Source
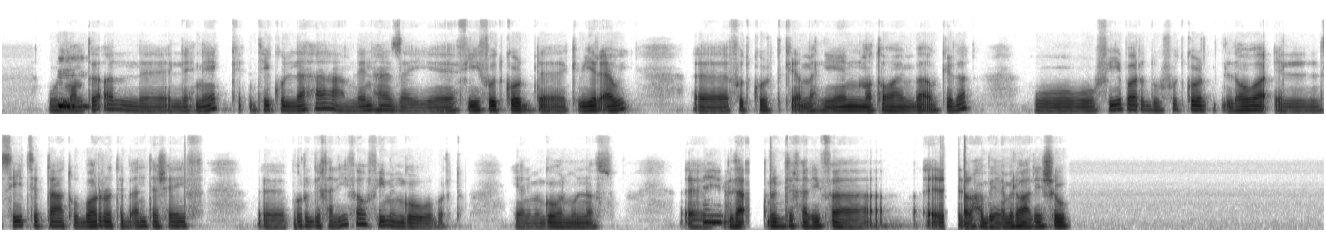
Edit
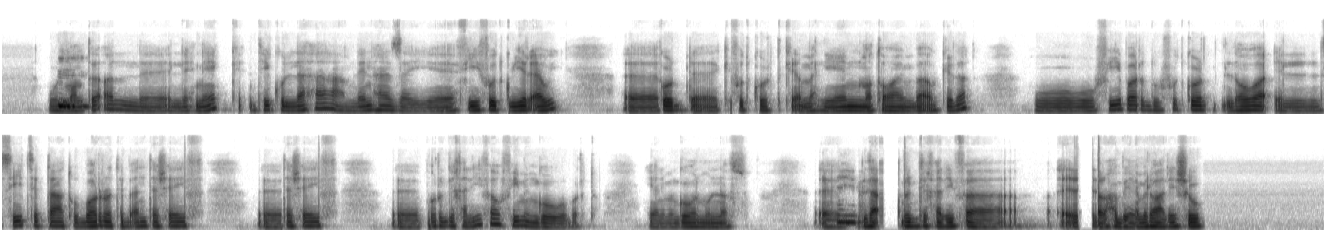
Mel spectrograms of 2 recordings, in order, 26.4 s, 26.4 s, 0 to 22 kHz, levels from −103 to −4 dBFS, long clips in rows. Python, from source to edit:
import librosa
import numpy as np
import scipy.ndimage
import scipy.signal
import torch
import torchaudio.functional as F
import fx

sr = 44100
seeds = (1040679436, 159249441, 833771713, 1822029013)

y = fx.edit(x, sr, fx.move(start_s=5.08, length_s=0.7, to_s=7.3),
    fx.repeat(start_s=14.68, length_s=1.34, count=2), tone=tone)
